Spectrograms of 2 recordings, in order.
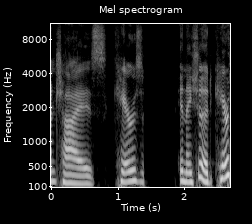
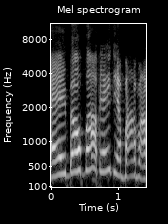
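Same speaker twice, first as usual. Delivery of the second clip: exaggerated Cockney accent pitched way up; 11 semitones higher than usual. Guessing what Claire would say to Bob, in her crazy Cockney accent. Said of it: "in her cr- crazy Cockney accent".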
